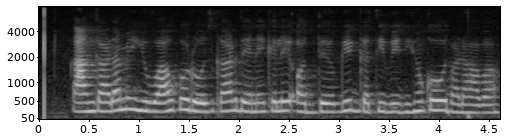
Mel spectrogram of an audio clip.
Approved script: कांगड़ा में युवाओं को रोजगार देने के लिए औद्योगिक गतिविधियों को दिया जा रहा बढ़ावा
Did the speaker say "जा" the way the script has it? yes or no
no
